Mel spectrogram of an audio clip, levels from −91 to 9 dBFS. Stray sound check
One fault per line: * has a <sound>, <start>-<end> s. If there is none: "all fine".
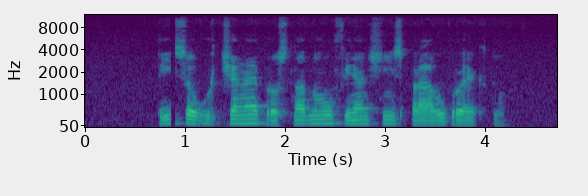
* has a dropout, 0.8-0.9 s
